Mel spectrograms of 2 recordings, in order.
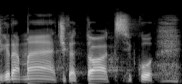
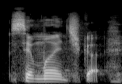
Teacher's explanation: Todos esses exemplos são proparoxítonas, porque a sílaba tônica está na antepenúltima sílaba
